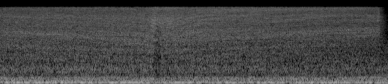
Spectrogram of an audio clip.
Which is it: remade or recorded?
recorded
